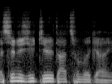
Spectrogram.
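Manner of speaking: normal talking voice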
